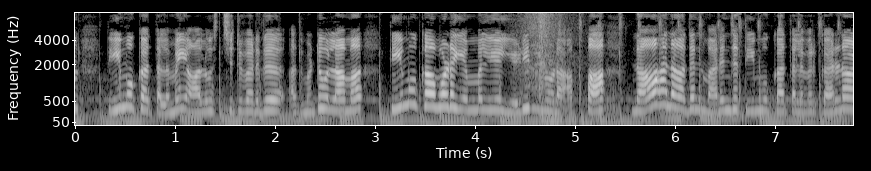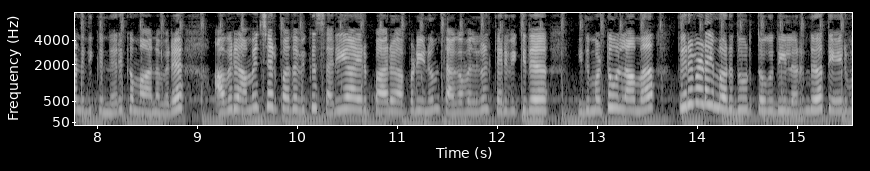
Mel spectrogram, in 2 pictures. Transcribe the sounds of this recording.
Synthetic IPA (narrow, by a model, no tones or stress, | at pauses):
m | t̪iːmuːkːaːt̪ːɐlɐmɐɪaːloːsɪt͡ʃːɪʈːɯʋɐɾɯðɯɐðɯmɐʈːɯ̃mɪlːaːmɐt̪iːmuːkːaːʋoːɽɐɛmːɐljɐɛɽɪnɐnoːɽɐʔɐpːaːnaːɣɐnaːðɐnmɐɾɐɲd͡ʒɐt̪iːmuːkːaːt̪ːɐlɐɪʋɐɾkɐɾɯɳaːnɪðɪkːɯnɛɾɯkːɐmaːnɐʋɐɾɯ | ɐʋɐɾɯɐmɐɪt͡ʃːɐɾpɐðɐʋɪkːɯsɐɾɪjaːjɪɾɯpːaːɾɯɐpːɐɽɪjnɯmt̪ɐɣɐʋɐlɣɐɭt̪ɛɾɪʋɪkːɐðɯɪðɯmɐʈːɯ̃mɪlːaːmɐ | t̪ɪɾɯʋɪɽɐɪmɐɾɯðuːɾt̪ɔɣɯðɪjɪlɪɾɯnd̪ɯt̪eːɾʋ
